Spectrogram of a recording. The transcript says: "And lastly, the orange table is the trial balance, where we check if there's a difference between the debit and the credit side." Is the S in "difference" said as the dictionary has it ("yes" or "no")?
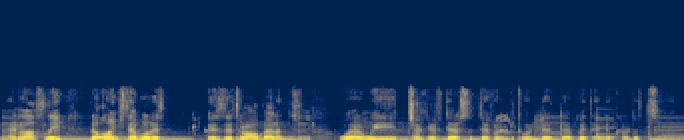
no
